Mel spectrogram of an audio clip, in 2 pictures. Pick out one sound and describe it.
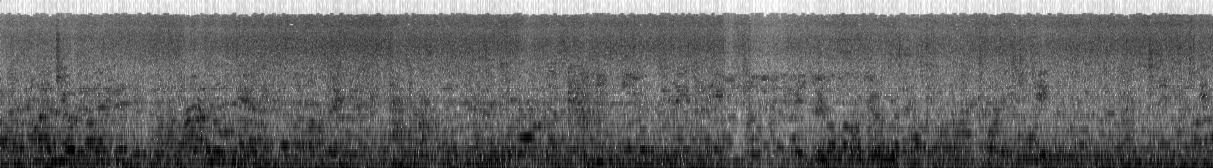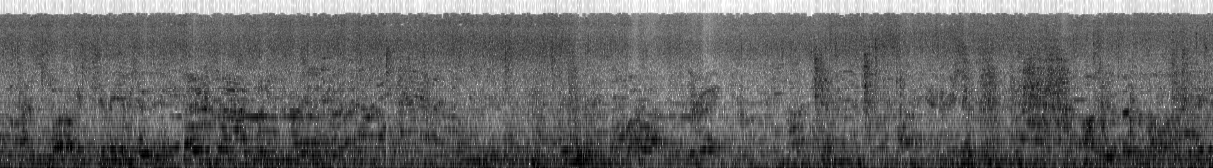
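Metal tongs clink and scrape against a grill grate.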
